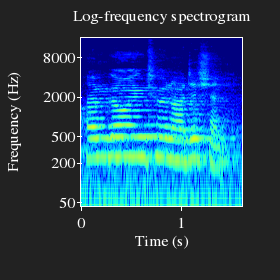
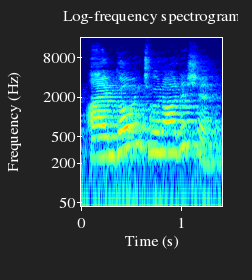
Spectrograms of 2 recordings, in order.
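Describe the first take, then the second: First: It is said smoothly and connected, without breaks. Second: It is said with big, exaggerated energy. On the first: "really smooth with the ribbon of thought" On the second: "we're gonna try really big"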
